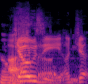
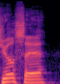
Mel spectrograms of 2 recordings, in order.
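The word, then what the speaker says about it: José: all right so you've you've butchered the pronunciation A little bit but Jose let's see if Jose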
